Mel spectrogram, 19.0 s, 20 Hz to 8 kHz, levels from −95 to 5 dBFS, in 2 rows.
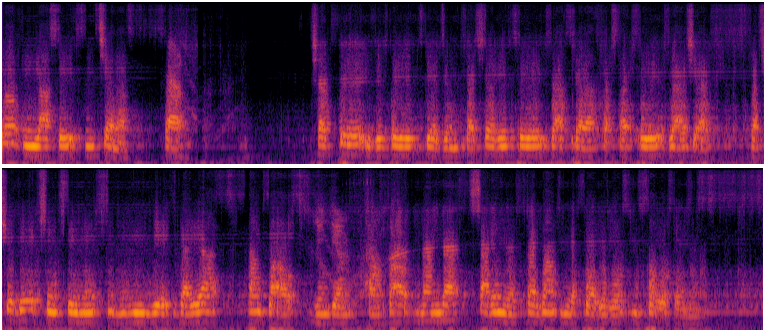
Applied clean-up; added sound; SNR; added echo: neural separator model SepFormer DNS4.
